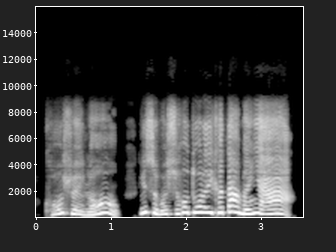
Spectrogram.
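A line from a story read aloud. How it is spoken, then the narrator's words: Surprised cries, several voices. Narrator (Chinese): 一个个吃惊的叫起来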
